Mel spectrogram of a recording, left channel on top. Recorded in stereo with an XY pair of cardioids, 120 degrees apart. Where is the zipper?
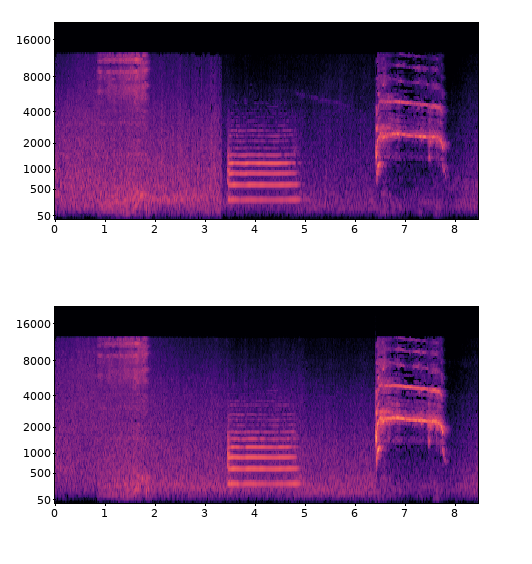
5° left, 2.5 m.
